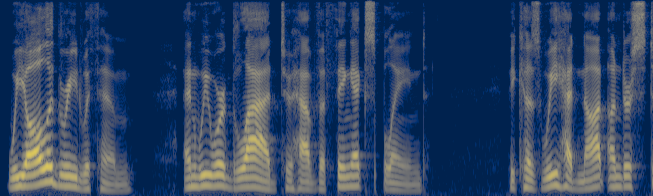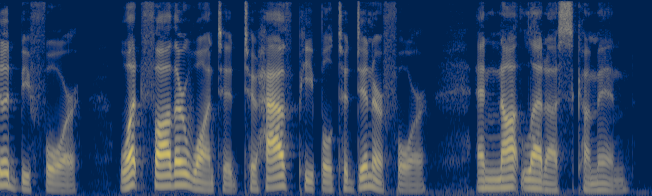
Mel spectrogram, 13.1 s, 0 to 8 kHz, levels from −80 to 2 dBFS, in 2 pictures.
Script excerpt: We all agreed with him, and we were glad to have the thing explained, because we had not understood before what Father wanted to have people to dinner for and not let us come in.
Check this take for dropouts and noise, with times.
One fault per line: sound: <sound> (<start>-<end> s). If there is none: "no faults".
no faults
